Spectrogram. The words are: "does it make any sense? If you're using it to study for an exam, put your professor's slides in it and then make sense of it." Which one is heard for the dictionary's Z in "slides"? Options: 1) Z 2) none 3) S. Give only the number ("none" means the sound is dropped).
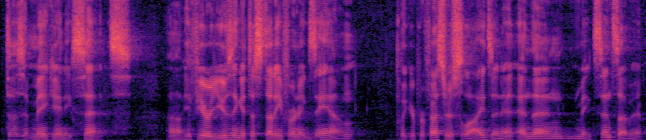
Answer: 1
